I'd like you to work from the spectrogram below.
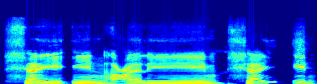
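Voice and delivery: slow, drawn-out recitation of শাইইন আলীম; clear nun. Shown as a demonstration. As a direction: separate শাইইন with a crisp, unhummed n. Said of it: "দন্তন্যের উচ্চারণ আছে স্পষ্ট". (শাইইন আলীম টেনে, নুন স্পষ্ট)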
